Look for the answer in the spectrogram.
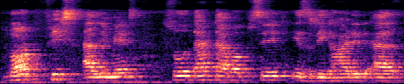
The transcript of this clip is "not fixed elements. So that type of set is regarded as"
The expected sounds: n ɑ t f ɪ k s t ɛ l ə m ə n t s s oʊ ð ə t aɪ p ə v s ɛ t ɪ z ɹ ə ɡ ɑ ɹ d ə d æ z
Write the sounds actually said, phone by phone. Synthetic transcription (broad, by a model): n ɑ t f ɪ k s ɛ l ə m ə n t s s oʊ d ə t aɪ p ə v s ɛ t ɪ z ɹ ə ɡ ɑ ɹ d ə d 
